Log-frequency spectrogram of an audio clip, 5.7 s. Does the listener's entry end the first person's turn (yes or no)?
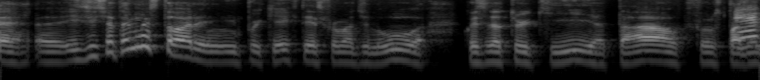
yes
